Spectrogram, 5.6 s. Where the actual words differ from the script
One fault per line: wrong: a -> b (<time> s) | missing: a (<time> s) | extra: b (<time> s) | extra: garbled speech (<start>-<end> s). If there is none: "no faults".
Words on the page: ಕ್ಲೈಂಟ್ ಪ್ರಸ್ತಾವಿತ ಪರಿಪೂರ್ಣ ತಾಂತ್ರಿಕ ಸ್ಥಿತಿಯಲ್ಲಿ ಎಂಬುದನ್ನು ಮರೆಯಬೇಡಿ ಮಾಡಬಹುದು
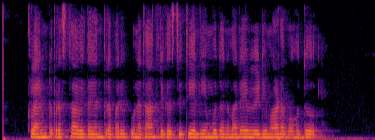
extra: ಯಂತ್ರ (1.3 s)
